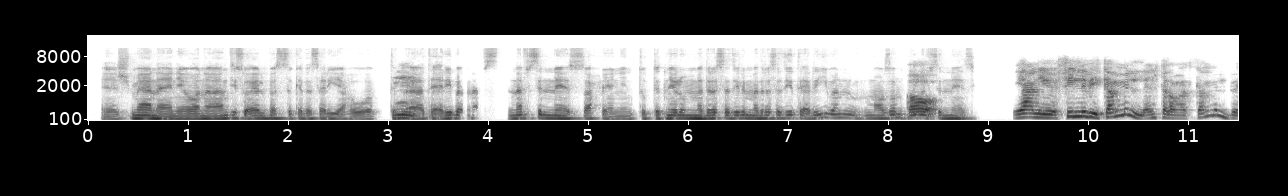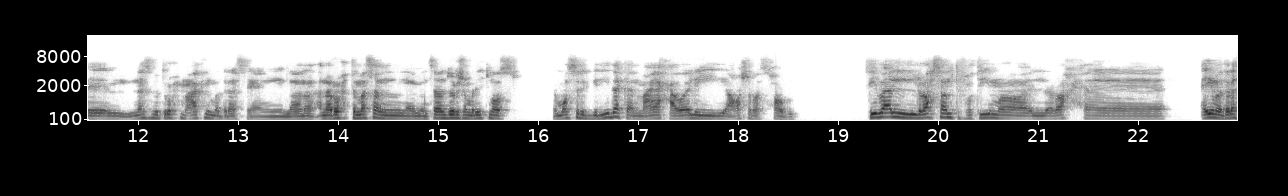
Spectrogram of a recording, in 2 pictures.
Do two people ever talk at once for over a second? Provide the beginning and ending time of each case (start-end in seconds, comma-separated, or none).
none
